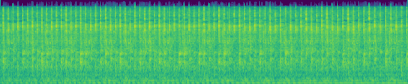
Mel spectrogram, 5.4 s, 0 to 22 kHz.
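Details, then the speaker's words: 1954 Ferguson TEF 20 diesel tractor with the diaphragm housing adjuster on the rear of the fuel pump being loosened. Steady tickover with even knocks near 230 a minute as the idle speed drops. "As you can see, the tickover is going down when we loosen that."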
